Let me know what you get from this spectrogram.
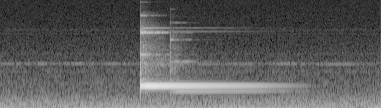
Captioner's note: doorbell ringing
